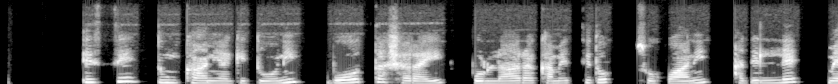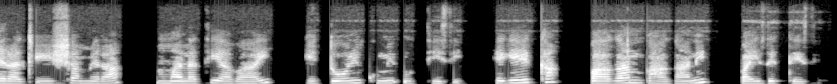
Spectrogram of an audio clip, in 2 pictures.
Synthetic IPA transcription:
ʔɪsːɪd̪̥ʊŋkːaːnɪjaɡɪd̪ːo̞ːnɪ | bo̞ːt̪ːɐʃɐɾɐj | b̥ɔlːaːɾɐkʰɐmɛt̪ːɪd̪ɔ | sɔhʊwaːnɪ | ʔɐd̪ɪlːɛ | mɛɾɐt͡ʃʼiːʃːɐmɛɾɐ | mɐlɐt̪ʰɪjabaːj | ɡ̥ɪd̪ːo̞ːnɪkʰʊmɪʔʊt̪ːiːsɪ | hɛɡe̞ːkːɐ | b̥aːɡaːnbaːɡaːnɪ | b̥ɐjzɛt̪ːe̞ːs

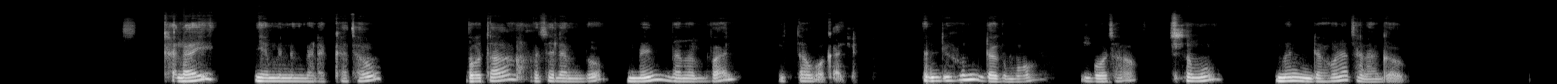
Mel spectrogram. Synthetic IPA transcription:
kʰəlaj | jɛmːɨnːɨmːələkʰːət̪ʰəw | bo̞t̪ʰabət̪ʰələmd̪o̞ | mɨnbəməbːal | jɪt̪ːawːɔ̰kʼa̰l | ʔɨnd̪iɦund̪əɡmo̞ | bo̞t̪ʰa | sɨmu | mɨnɨnd̪əɦo̞nət̪ʰənaɡːə̰ɾu

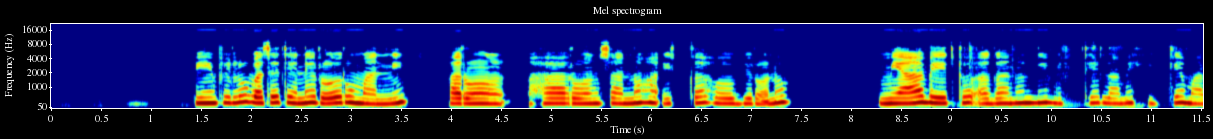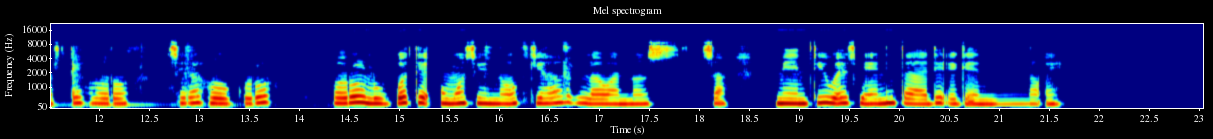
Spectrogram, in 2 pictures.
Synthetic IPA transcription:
b̥infɪlʊbɐsɛt̪ɛnːɛɾoːɾʊmɐnːɪ | haːɾonsɐnːɔɦɐʔɪkːɐɦoːɡɪɾɔnɔ | mɪjaːbe̞ːt̪ːɔʔɐɡɐnʊnːɪmɪt̪ːɛlɐmɛhɪɡːɛmɐɾt̪ːɛɔɾɔ | sɪɾɐhoːɡʊɾɔ | hɔɾɔlʊbːɔt̪ɛʔʊmɔsɪnoːkːɪhɐlɐwɐnːɔn | sɐ | meːnt̪ːɪwɛseːnɪt̪ʼaːd̪ɛʔɛɡɛnːɔʔɛ

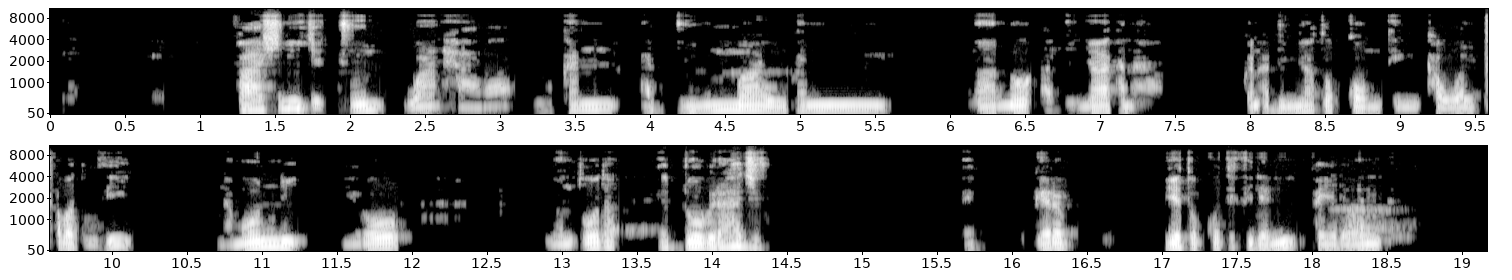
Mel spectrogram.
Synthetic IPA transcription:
faːʃɪniːd͡ʒɛt͡ʃːuːnwaːnhaːɾaːjo̞ːkaːnɐd̪ːʊɲːʊmːaːjo̞ːkɐn | aːnːo̞ːʔɐd̪ːʊɲːaːkɐnaː | jjoːkɐːnɐd̪ːʊɲːaːt̪ɔkːoːmt̪ɪːŋkʰɐnwːɐlkʼɐbɐt̪ʊfɪ | nɐmo̞ːnːɪ | jɛɾo̞ː | wɐnt̪o̞ːt̪ɐɛd̪ːo̞ːbɪɾaːd͡ʒɪɾʊ̥ | ɡɐɾɐ | bɪjːɐt̪ɔkːoːt̪ːɪfɪd̪ɐniːfɐjːɐd̪ɐmɐniːᶑɐ̥

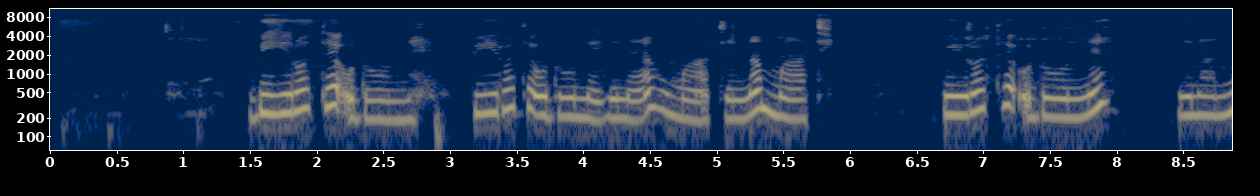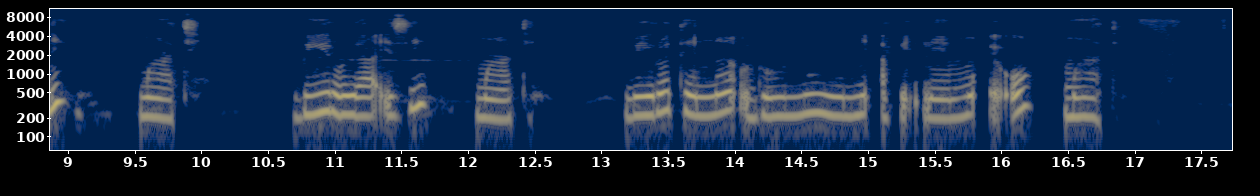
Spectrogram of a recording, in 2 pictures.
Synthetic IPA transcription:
biːɾɔt̪ɛʔʊd̪uːnːɛb̥iːɾɔt̪ɛʊd̪uːnːɛjɪnɐjɐmaːt̪ɪnːɐmaːt̪ɪ̥ | biːɾɔt̪ɛʔʊd̪uːnːɛ | jɪnɐnːɪ | maːt̪ɪ̥ | biːɾɔjaːʔɪ̰sɪ | maːt̪ɪ̥ | biːɾɔt̪ɛnːɐʔʊ̰d̪uːnːʊjɛnːɪʔɐfɪnneːmːɔʔɛ̰ʔɔ | maːt̪ɪ̥

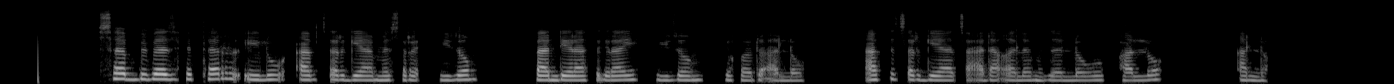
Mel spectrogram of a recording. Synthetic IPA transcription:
sɐβːɨbɐzħɨt̪ʰɐrʔiluʔaβt͡sʼɨɾɡijamɐsɾɨʔhizo̞m | b̥and̪eɾat̪ʰɨɡɾajhizo̞mjɪxɐd̪uʔa̰lːɐwu | ʔaβt̪ʰit͡sʼɨɾɡijat͡sʼa̰ʕd̪aχʼɐlɐmzɐlːɐwopʰalːo̞ | ʔalːo

